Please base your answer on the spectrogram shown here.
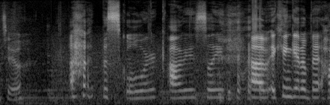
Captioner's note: laughs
